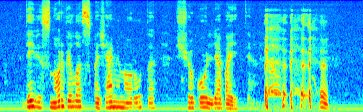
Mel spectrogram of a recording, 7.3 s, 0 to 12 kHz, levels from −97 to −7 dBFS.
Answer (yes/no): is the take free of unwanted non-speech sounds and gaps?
no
